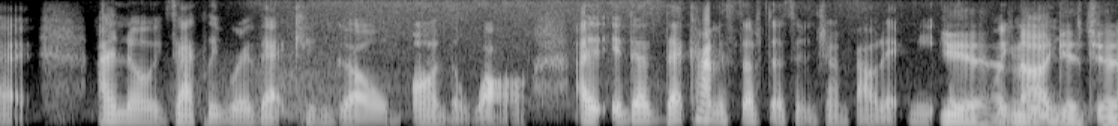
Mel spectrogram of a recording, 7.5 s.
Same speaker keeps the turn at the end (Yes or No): No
